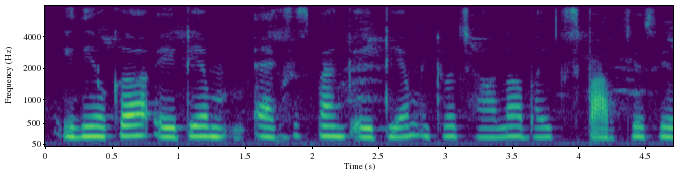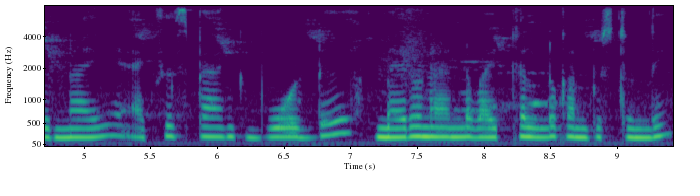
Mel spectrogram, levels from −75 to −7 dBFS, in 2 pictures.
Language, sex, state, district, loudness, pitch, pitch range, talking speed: Telugu, female, Andhra Pradesh, Guntur, -30 LUFS, 205 Hz, 195-215 Hz, 140 wpm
